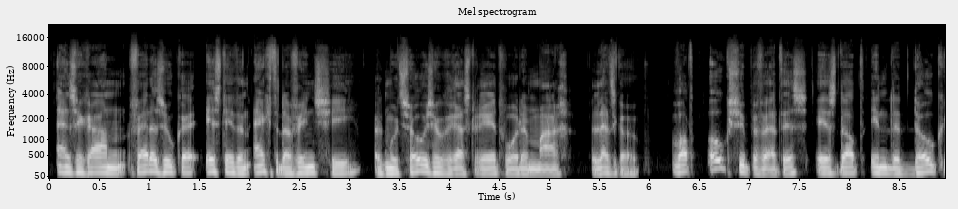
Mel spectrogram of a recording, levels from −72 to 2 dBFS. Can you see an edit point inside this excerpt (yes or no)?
yes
